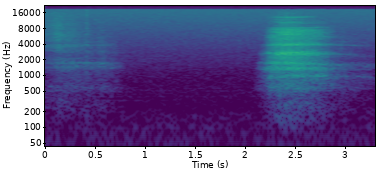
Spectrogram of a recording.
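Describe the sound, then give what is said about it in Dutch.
Deep breathing during a guided breathing exercise: two airy, breathy whooshes, a softer one at the start and a louder, fuller one near the end, separated by a quiet pause. “Dus adem in, Jezus, adem Jezus in, 1, 2, 3.”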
